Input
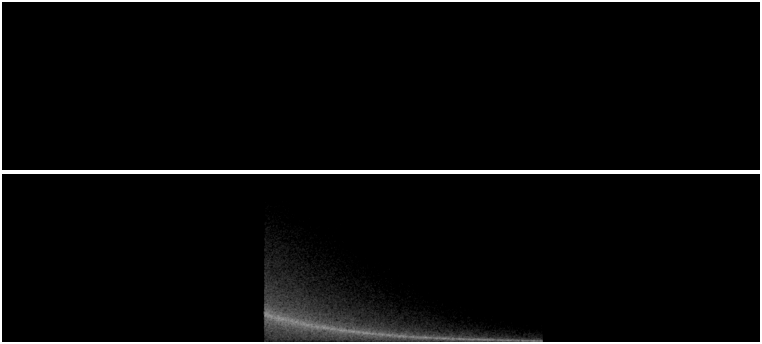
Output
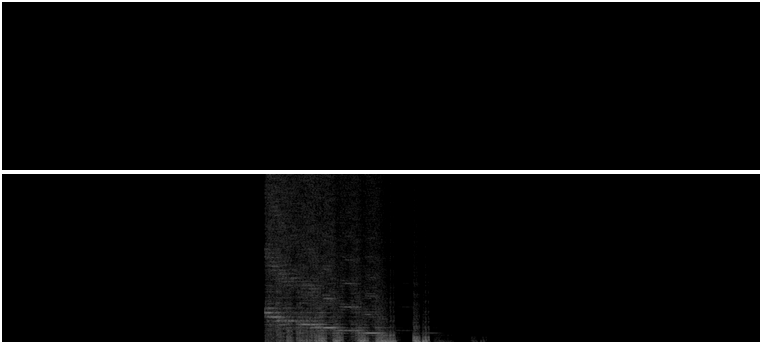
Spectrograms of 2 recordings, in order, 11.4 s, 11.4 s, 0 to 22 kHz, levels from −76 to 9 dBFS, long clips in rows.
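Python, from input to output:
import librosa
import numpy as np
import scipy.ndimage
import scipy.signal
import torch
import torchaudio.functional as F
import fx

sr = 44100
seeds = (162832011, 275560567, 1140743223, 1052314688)

y = fx.fade_out_tail(x, sr, length_s=3.46)
y = fx.high_shelf(y, sr, hz=3400.0, db=11.0)
y = fx.stiff_resonator(y, sr, f0_hz=140.0, decay_s=0.77, stiffness=0.03)
y = fx.schmitt(y, sr, flips_db=-44.5)
y = scipy.signal.sosfilt(scipy.signal.butter(2, 110.0, 'highpass', fs=sr, output='sos'), y)
y = fx.low_shelf(y, sr, hz=250.0, db=8.0)
y = fx.doubler(y, sr, ms=23.0, db=-2.5)
y = y + 10.0 ** (-22.0 / 20.0) * np.pad(y, (int(432 * sr / 1000.0), 0))[:len(y)]
y = fx.am_noise(y, sr, seeds[0], hz=5.7, depth_pct=65)
y = y * 10.0 ** (11.0 / 20.0)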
